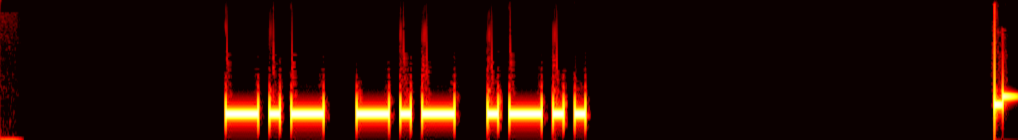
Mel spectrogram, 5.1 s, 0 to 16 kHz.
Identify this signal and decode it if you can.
Morse code, heard as a keyed tone, about 22 wpm, 700 Hz. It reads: KKL
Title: USA Call Sign Postfixes - 3 Letters 22wpm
